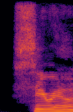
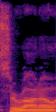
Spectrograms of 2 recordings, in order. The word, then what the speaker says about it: Cyrano: Cyrano, not Serrano, and then Titan, not Titan.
